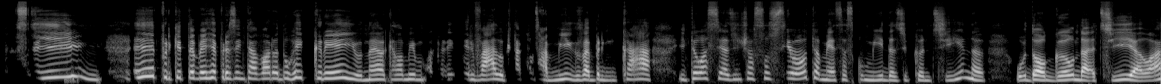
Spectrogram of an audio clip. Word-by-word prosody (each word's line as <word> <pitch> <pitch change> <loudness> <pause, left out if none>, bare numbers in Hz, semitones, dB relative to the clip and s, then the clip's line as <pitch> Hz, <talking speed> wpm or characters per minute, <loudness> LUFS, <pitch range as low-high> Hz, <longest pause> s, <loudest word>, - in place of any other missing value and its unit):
Sim. 315 - 0 0.3
É. 360 +4 +4
Porque 330 -4 -2
também 285 -1 +3
representava 280 -3 0
a - - +4
hora 270 0 +1
do 275 - -3
recreio, 285 -4 +1
né? 220 +3 +1
Aquela 230 0 -3
memó 230 -2 -2
aquele 235 0 -16
intervalo 225 -1 +1
que - - -8
está 235 - -7
com 265 - -24
os - - -13
amigos, 210 +2 -1
vai 220 -1 +5
brincar. 225 +5 -1 0.3
Então, 235 +5 -1
assim, 275 -1 -2
a 235 - 0
gente 230 +3 -8
associou 265 +1 -1
também 235 -10 0
essas 200 -1 -7
comidas 200 -1 -4
de 195 - -11
cantina, 195 - -3 0.3
o 190 - -2
dogão 200 0 +5
da 195 -5 +4
tia 200 +1 +2
lá 180 +2 +3
235 Hz, 185 wpm, -21 LUFS, 205-275 Hz, 0.3 s, vai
